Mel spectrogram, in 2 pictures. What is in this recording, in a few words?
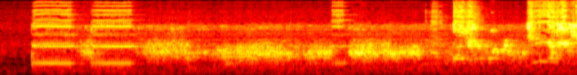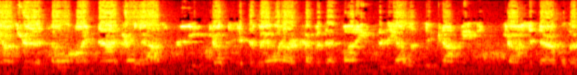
telephone intercept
